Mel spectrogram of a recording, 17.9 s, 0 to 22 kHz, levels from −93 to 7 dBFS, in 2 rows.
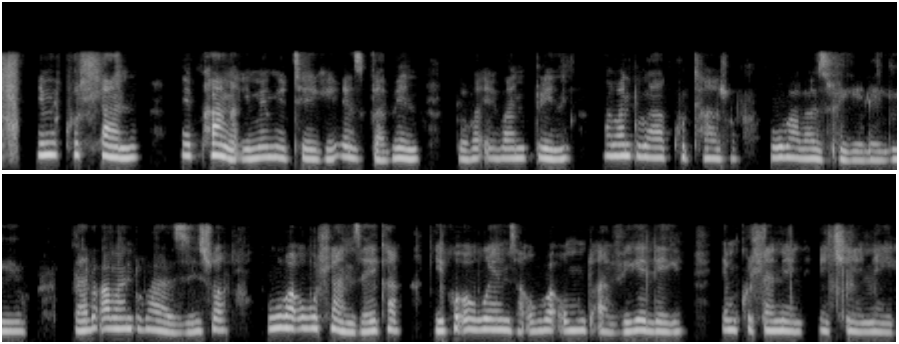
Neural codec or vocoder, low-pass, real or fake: codec, 24 kHz, 6 kbps, HILCodec; 7.2 kHz; fake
